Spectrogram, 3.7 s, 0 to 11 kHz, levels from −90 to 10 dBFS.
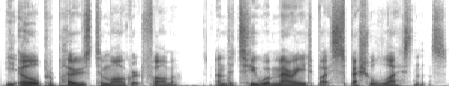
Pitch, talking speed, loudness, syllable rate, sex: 120 Hz, 225 wpm, -19 LUFS, 7.1 syllables/s, male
